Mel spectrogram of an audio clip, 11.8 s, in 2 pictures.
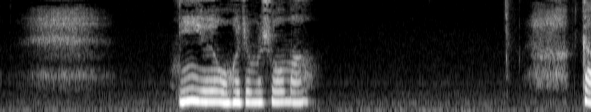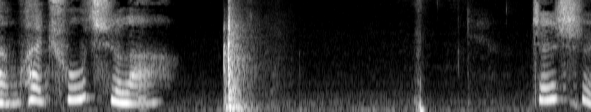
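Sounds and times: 
speech: 1.8 - 3.2, 5.8 - 7.6, 11.3 - 11.8
door being shut: 8.1 - 8.7.

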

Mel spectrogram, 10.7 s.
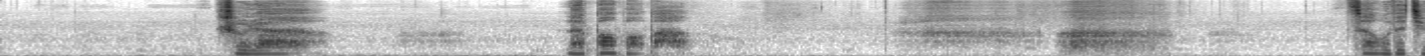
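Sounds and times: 
soft hiss: 0.0 - 10.6
speech: 1.7 - 2.4, 4.2 - 5.2, 10.2 - 10.6
heavy breathing close to the ear in intimate role-play: 6.6 - 9.4.

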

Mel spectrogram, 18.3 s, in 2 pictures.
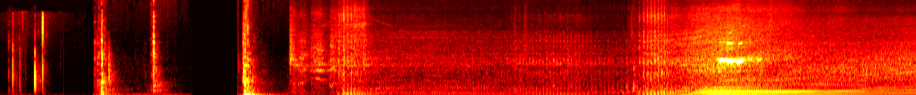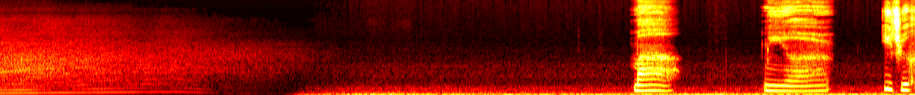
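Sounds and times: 
car driving off, engine revving: 3.1 - 11.8
low rough engine rumble: 12.1 - 18.3
speech: 15.5 - 16.0, 16.8 - 18.3.

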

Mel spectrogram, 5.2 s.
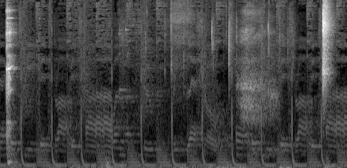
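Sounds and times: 
glasses clinking in a toast: 0.1 - 0.3, 4.8 - 5.1.

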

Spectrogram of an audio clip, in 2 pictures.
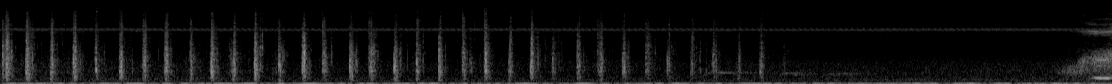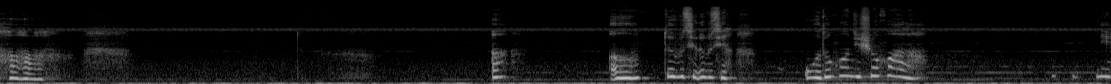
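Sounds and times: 
footsteps running up a stairway: 0.0 - 7.8
speech: 11.2 - 11.7, 17.3 - 20.4, 22.1 - 22.2.

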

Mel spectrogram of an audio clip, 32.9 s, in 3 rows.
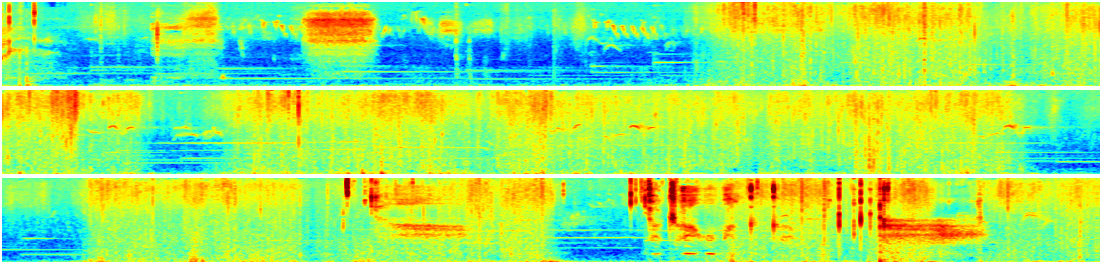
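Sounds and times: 
goose feather wand brushing: 7.2 - 28.1, 28.8 - 32.9.

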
